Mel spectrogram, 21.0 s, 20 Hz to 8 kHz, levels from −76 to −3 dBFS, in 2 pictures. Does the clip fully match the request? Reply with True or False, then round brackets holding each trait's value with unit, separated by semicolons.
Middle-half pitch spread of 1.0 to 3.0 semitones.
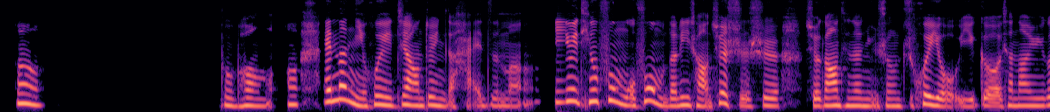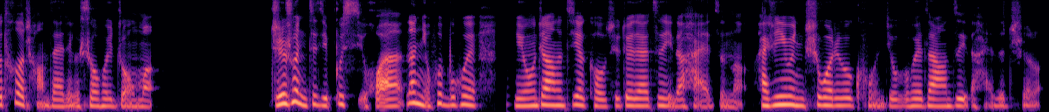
True (2.5 semitones)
